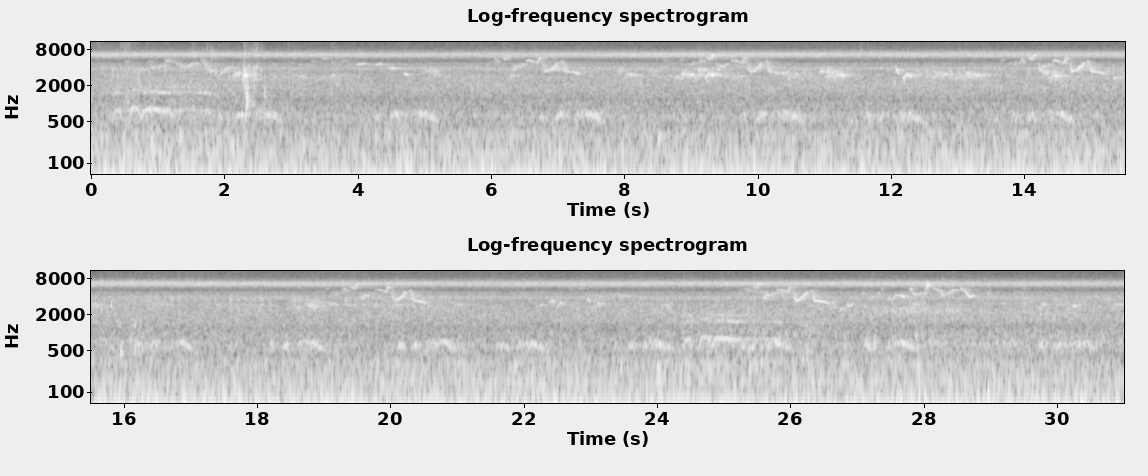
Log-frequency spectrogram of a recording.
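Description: A steady high insect drone with birds calling in short, repeated chirping phrases every few seconds, and one sharp click a couple of seconds in.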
